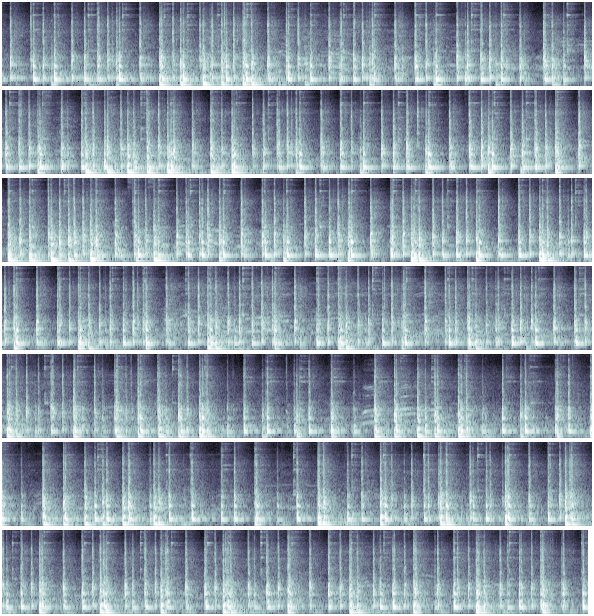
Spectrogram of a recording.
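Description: Adowa dance music: fast Akan drum-ensemble percussion with a dense, rapid clicking pattern over repeated low drum strokes, running without a break.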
